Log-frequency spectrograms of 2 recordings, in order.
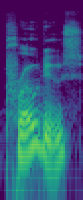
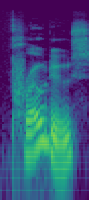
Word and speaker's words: produce: Sometimes you say produce using the long O. Produce is another name for fruits and vegetables. And produce, spelled exactly the same, but pronounced differently, is the verb to manufacture products.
